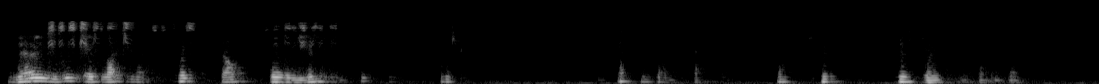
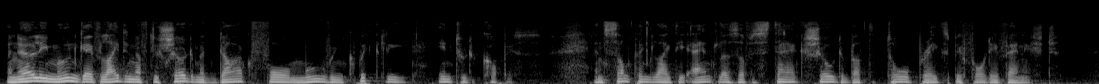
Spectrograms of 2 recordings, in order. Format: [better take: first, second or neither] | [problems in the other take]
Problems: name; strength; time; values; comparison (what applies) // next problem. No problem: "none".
second | noise reduction (neural mask model DeepFilterNet 3)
